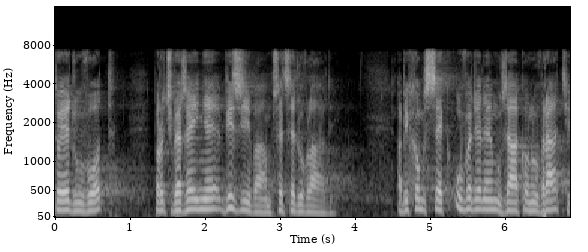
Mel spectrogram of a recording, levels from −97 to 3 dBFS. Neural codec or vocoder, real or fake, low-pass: none; real; 7.2 kHz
